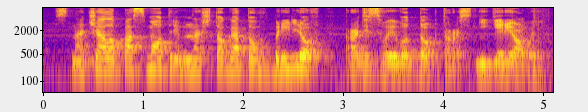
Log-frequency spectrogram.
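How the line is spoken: Angrily. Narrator (Russian): зло продолжила

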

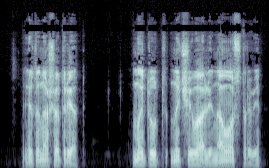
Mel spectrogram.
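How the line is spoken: Plain. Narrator (Russian): сказал Глеб

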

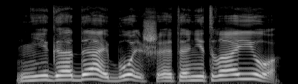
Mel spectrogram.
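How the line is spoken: Demonic growl. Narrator (Russian): прорычал бес

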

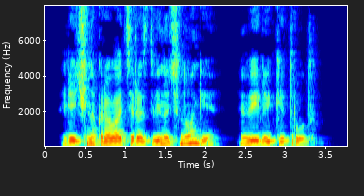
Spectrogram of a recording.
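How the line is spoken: Snarling growl. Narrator (Russian): Рычал, словно неудовлетворенный выродок

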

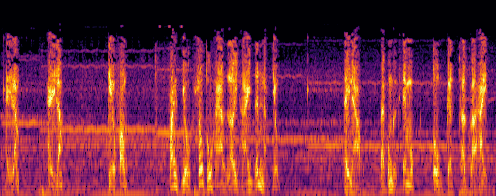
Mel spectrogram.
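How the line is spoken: Cold voice. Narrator (Vietnamese): giọng nói lạnh lùng ban nãy lại phát ra

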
